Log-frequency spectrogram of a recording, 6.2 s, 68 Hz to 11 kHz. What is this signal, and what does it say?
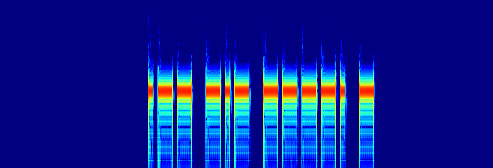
Morse code, heard as a keyed tone, about 20 wpm, 700 Hz. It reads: WK9T
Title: USA Call Signs - 4 Characters - Repeated 2x - 20wpm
